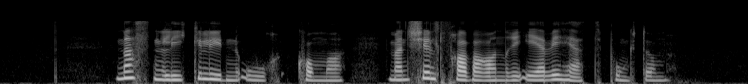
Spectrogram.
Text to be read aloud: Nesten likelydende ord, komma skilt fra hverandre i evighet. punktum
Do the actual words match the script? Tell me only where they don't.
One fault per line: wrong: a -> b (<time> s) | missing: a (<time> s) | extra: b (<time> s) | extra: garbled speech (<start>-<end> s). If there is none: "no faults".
extra: men (4.0 s)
